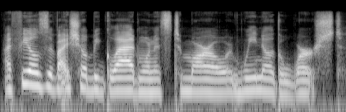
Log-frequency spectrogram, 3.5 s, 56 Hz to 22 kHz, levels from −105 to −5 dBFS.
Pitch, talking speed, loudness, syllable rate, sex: 170 Hz, 295 wpm, -20 LUFS, 5.3 syllables/s, female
